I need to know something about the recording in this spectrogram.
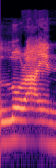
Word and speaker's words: Lorraine: It is, but in this word, it's actually LOR is, well, LO is the one syllable, RAI is one syllable, and NE is the last syllable. Oh, Lorraine, ne.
